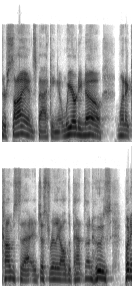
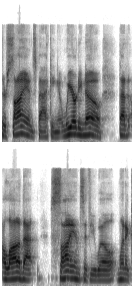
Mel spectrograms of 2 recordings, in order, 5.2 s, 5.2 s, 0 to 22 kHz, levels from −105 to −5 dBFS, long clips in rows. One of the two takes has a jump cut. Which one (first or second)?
first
